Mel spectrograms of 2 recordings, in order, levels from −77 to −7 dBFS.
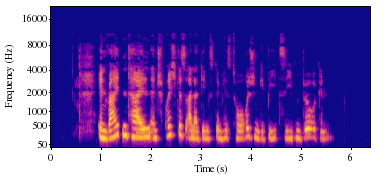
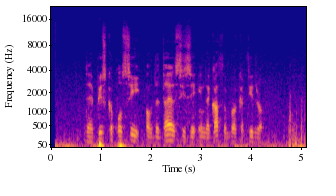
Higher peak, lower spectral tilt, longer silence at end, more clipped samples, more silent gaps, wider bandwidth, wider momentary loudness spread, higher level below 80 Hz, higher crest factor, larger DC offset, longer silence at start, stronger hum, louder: about the same, 0 dBFS vs -2 dBFS; about the same, -5 dB/octave vs -4.5 dB/octave; first, 0.85 s vs 0 s; neither; neither; second, 11.5 kHz vs 13.5 kHz; second, 14 LU vs 20 LU; second, -68 dBFS vs -28 dBFS; about the same, 20 dB vs 22 dB; neither; first, 0.55 s vs 0.1 s; neither; first, -20 LUFS vs -26 LUFS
